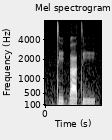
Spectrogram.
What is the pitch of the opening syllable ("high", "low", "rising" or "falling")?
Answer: high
